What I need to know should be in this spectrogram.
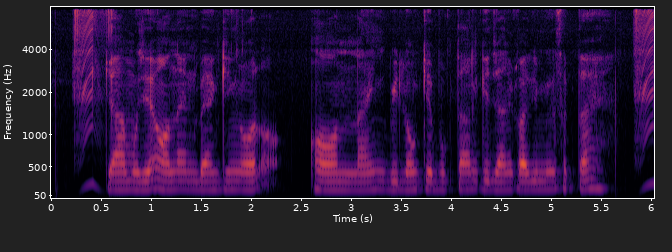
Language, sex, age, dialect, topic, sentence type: Hindi, male, 18-24, Garhwali, banking, question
